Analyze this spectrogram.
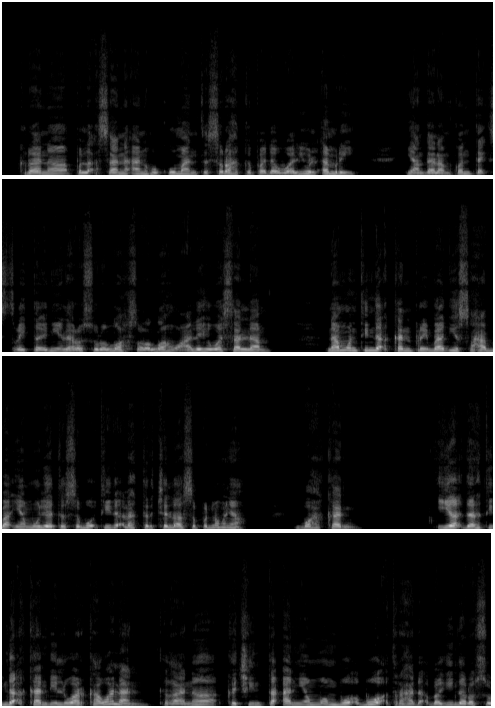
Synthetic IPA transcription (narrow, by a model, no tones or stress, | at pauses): kəɾanapəlaksanaʔanɦukumant̪ərsəɾahkəpadawaliulʔamɾi | jaŋdalamkɔnt̪ɛk̚st̪əɾit̪ainilahrɔsululːahsɔllːɑɦualeɦiwasalːam | namʊ̃nt̪indaʔkanpəɾibadisɑɦabat̪̚jaŋmuliat̪ərsəbʊt̪ːidaʔlaht̪ərt͡ʃəlasəpənʊhɲa | bahkan | ijaʔdalaht̪indaʔkandiluarkawalankəɾanakət͡ʃint̪aʔanjaŋmə̃mbuaʔbuaʔt̪ərɦadap̚baɡindaɾɔsu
